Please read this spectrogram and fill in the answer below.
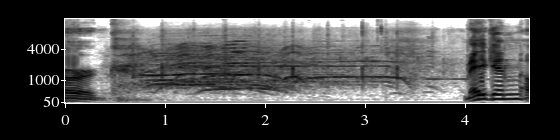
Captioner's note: audience applauds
